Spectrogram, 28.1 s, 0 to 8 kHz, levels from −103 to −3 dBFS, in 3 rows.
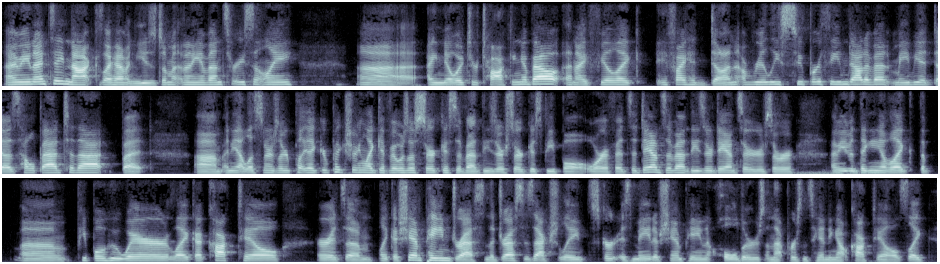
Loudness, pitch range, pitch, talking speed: -24 LUFS, 165-195 Hz, 180 Hz, 235 wpm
